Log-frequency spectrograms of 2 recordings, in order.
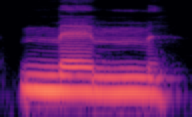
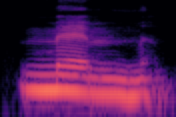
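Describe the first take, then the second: The two takes are said the same way.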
